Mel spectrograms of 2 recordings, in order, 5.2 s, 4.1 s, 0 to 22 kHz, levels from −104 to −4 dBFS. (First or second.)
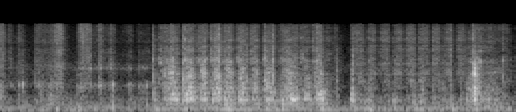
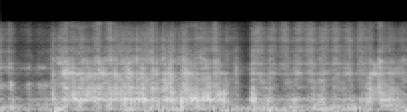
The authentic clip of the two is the first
